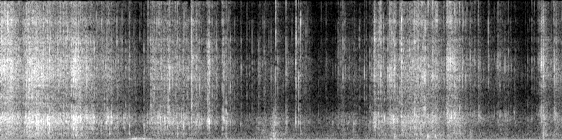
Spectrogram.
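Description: A young woman bites and chews food close by.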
